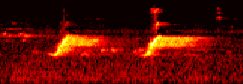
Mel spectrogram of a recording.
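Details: Common hill myna giving two bright, rising whistles, each climbing quickly and then levelling off into a sustained high tone, roughly one second apart, in a quiet setting.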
